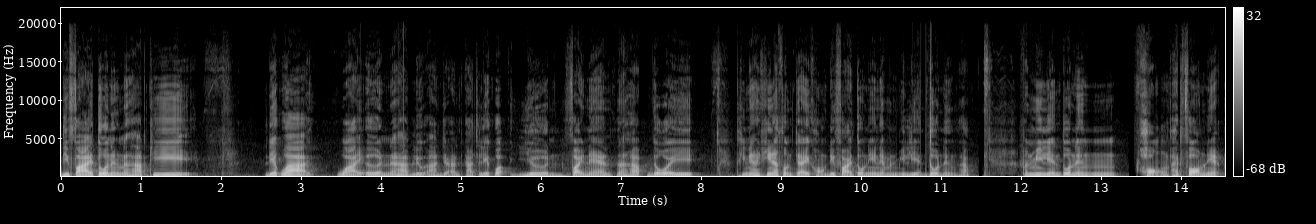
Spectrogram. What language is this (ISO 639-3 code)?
tha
